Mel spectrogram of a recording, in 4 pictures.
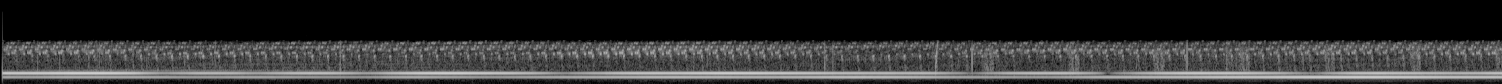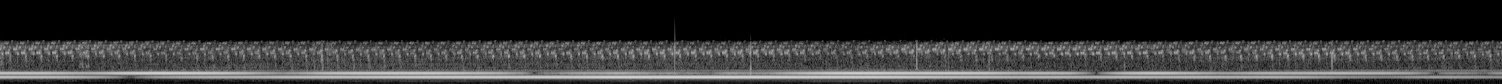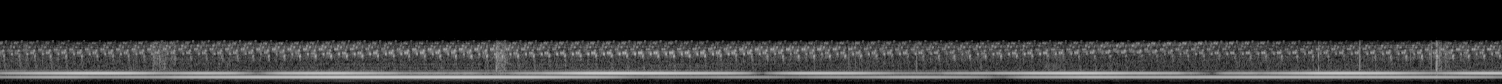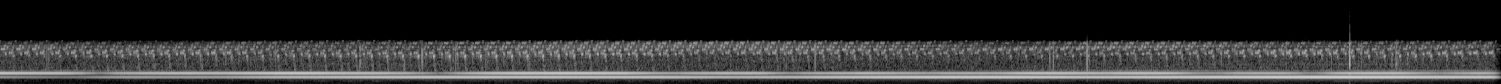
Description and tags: Jamming signal in short wave as heard in a Kenwood TS-950sdx receiver - USB mode / 2,7 KHz. BW.
Communications, Jamming, Short-Wave, Radio, Signal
